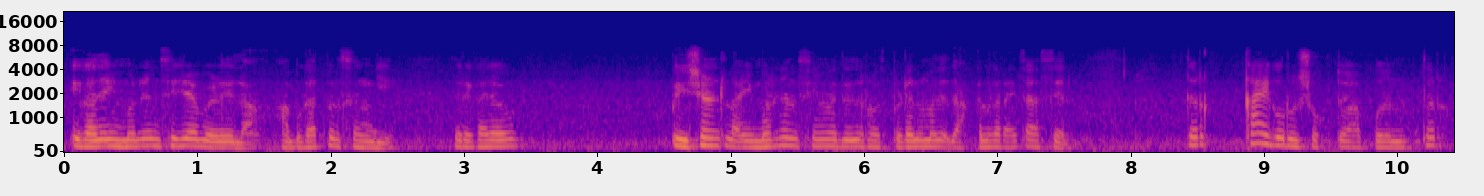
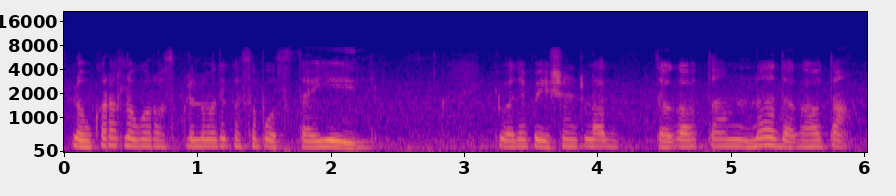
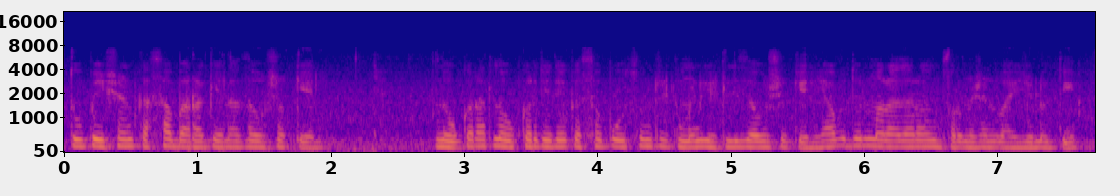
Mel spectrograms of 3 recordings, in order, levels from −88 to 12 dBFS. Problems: constant background noise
